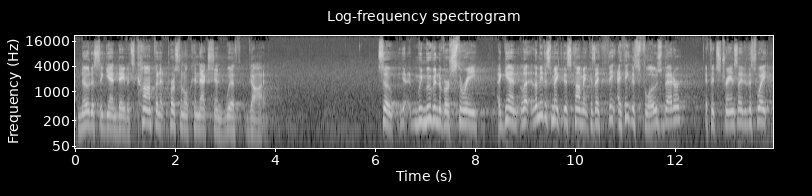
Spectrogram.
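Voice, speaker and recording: Slow, earnest male preacher in a hall. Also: a little high, a bit bright. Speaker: pastor. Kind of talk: sermon. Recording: long hall reverb, faint hiss.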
